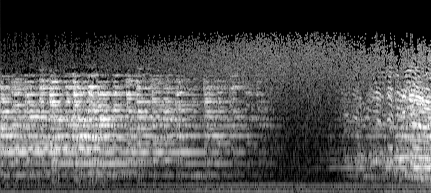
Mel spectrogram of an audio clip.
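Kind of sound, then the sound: signal or alarm, alarm bell ringing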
